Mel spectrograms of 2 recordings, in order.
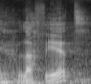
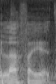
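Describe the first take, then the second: First: The name is pronounced the French way. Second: The name is pronounced the Jamaican way. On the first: This is the family's own pronunciation. "it's actually Lafayette" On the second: This is how people locally say it. "in Jamaica they say Lafayette, you know, Jamaican version"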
